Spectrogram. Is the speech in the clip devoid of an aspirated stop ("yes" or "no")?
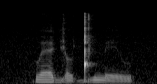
yes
